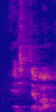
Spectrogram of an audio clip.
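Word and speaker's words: stomach: नियम का अपवाद है जब सीच का उच्चारण क हो तो केवल एस लगाएंगे जब सीच का उच्चारण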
